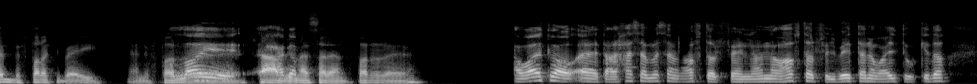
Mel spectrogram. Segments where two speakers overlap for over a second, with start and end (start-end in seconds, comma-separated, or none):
1.7-3.0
